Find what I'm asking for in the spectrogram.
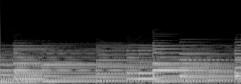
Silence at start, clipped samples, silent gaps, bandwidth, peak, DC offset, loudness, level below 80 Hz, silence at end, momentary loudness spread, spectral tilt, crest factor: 0 s; under 0.1%; none; 4.3 kHz; -4 dBFS; under 0.1%; -19 LUFS; -44 dBFS; 0 s; 7 LU; -12.5 dB/octave; 14 dB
